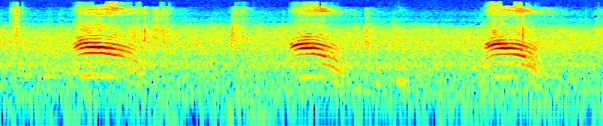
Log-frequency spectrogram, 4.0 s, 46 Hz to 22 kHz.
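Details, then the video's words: Kitten rescued sick from garbage, about to get an injection, lets out three strong, high, arched meows roughly every 1.3 seconds against quiet room noise. "Cats Meowing"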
